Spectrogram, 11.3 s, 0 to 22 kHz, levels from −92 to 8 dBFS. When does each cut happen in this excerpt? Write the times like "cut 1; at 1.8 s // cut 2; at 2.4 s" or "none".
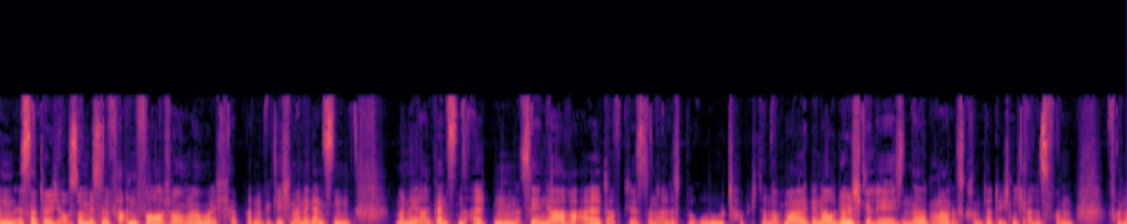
cut 1; at 5.2 s // cut 2; at 9.3 s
